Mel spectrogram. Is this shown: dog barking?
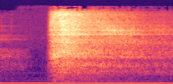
no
